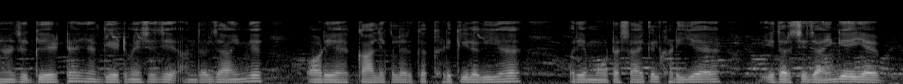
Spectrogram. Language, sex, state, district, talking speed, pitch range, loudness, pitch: Bundeli, male, Uttar Pradesh, Budaun, 190 wpm, 110-115 Hz, -32 LUFS, 110 Hz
